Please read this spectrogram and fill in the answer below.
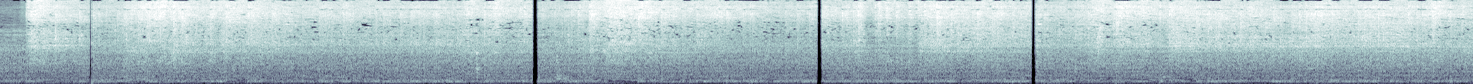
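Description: Beef tenderloin searing in a very hot oiled skillet: a loud, steady sizzle that starts suddenly about half a second in, broken by three brief silent gaps.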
